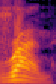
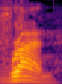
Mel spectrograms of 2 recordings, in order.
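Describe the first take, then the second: The two takes are said the same way.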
